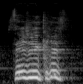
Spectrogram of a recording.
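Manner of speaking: high mock-devout invocation, a little laugh; imitating the faithful. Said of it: "vous le dites comme ça".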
